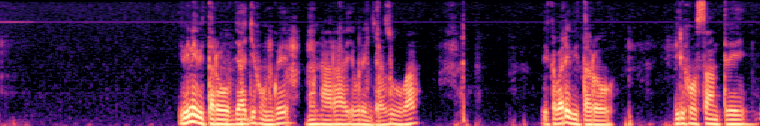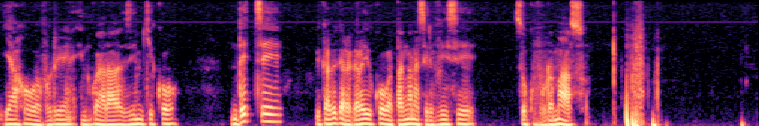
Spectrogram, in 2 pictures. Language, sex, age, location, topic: Kinyarwanda, male, 36-49, Kigali, health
